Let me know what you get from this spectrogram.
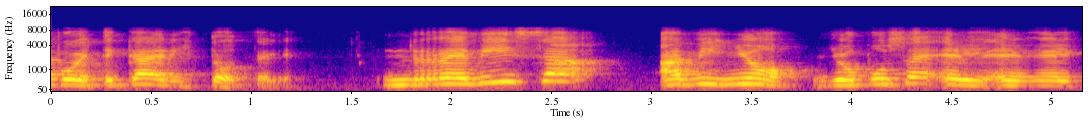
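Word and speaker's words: Vignaux: de Aristóteles revisa a viño yo puse el en el classroom este con b de Venezuela vigus se pronuncia viño este allí él trabaja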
